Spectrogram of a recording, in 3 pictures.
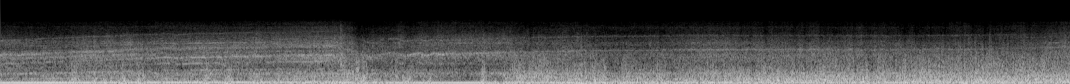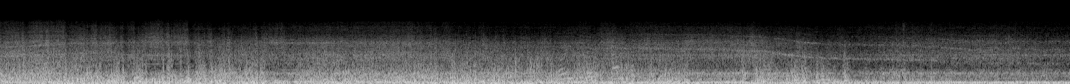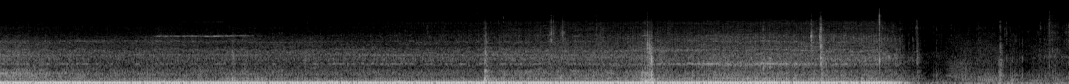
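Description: Honda X4 motorcycle's inline-four engine under way, its pitch rising as it accelerates, with a gear change about three and a half seconds in and another climb after it. Around eighteen seconds in the pitch falls as the bike slows, and the engine runs more quietly from then on.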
